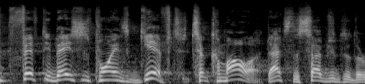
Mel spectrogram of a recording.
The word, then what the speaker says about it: Kamala: So the Fed's 50 basis points gift to Kamala. That's the subject of the riff. All right. First off, it's Kamala. Not Kamala.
